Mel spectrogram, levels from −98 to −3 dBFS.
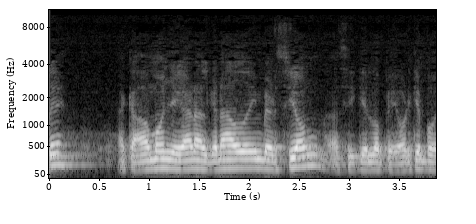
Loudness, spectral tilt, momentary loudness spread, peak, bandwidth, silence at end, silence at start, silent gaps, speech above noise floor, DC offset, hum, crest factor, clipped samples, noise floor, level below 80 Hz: -21 LUFS; -11 dB/octave; 12 LU; -6 dBFS; 4.9 kHz; 0 s; 0 s; none; 25 dB; under 0.1%; none; 14 dB; under 0.1%; -45 dBFS; -72 dBFS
